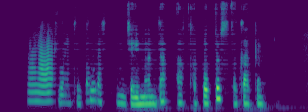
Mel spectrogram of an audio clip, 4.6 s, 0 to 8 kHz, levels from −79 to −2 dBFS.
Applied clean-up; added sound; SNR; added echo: neural mask model DeepFilterNet 3.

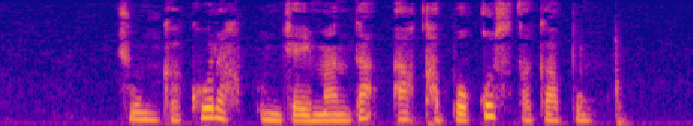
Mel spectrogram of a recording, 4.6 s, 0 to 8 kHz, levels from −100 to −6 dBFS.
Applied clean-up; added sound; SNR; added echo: none; none; none; none.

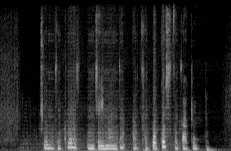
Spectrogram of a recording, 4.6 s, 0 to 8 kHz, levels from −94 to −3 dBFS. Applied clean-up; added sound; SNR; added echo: neural separator model SepFormer DNS4.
